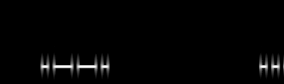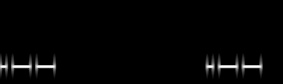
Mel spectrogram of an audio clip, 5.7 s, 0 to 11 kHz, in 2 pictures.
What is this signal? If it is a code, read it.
Morse code, heard as a keyed tone, about 20 wpm, spaced as for 5 wpm, 700 Hz. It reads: P3W
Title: 224 Lesson 36e - BT - Three Characters 20wpm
